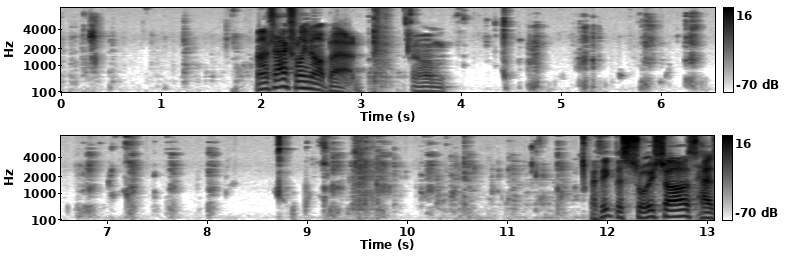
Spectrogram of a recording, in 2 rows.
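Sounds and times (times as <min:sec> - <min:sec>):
potato chips crunching: 0:04.0 - 0:11.9.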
